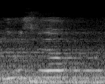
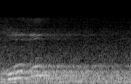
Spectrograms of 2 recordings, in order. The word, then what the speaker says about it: Louisville: We're the way that you pronounce our name is not Lewisville, it's not Louisville, it's Louisville. Uh the best way we describe it to people is act like you've got a bunch of mashed potatoes in your mouth and swallow it halfway through.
